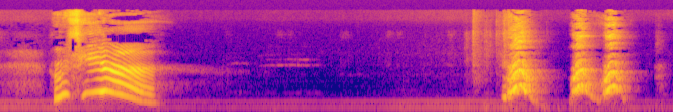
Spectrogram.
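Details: Pet dog indoors barking at its owner, wanting out of the room when a family member came home from work; a drawn-out rising-then-falling vocal sound, silence, then three short, sharp barks in quick succession.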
